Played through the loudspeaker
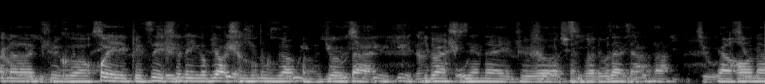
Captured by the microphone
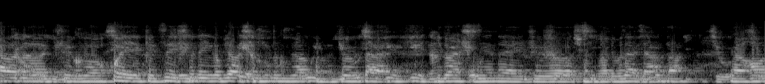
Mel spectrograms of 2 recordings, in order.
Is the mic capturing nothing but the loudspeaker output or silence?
Yes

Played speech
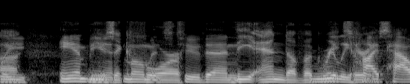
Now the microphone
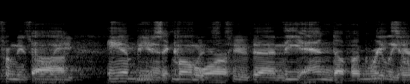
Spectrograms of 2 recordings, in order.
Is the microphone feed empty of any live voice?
Yes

